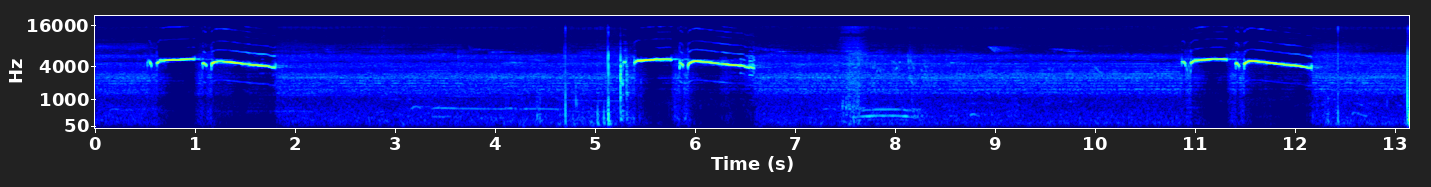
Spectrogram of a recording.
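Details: Blue-winged minla in hót mồi lure singing: clear high whistled notes that dip and slur down, repeated about every five seconds, with a brief low hoot between phrases.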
